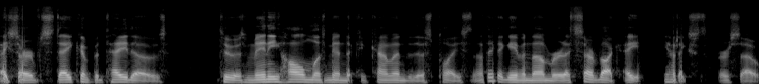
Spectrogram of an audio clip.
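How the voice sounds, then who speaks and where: Delivered at a fairly quick pace in a Southern US accent, the speech has fairly even intonation and a dry, close sound with no echo. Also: man, fairly low pitch for a man. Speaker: fitness podcast co-host. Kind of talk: casual chat.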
